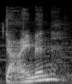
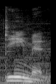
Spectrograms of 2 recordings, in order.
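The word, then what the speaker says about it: daemon: impossible is that a diamond a lot of people mispronounce that as demon according to the latin vernacular a e is pronounced as an i just something that uh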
